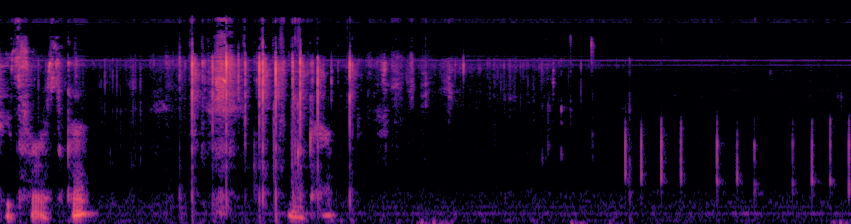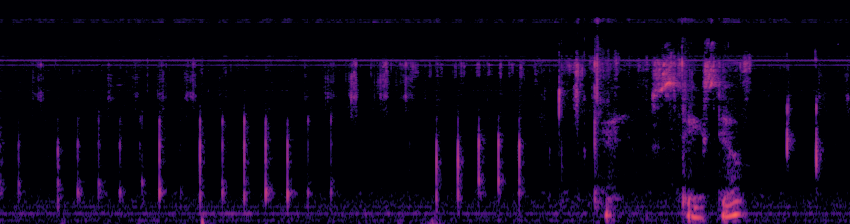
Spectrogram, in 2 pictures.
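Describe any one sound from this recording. A young woman whispers close to a microphone.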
